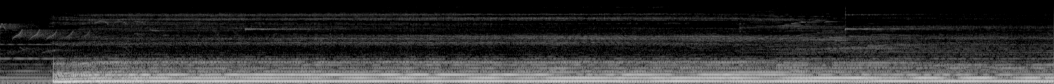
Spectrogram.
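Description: A chanted "Om" starts abruptly about half a second in and is held as one long, steady drone over soft background music.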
